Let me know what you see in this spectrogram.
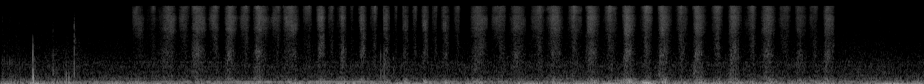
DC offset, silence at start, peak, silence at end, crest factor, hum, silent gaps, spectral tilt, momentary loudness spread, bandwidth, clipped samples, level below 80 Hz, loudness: under 0.1%; 0 s; -18 dBFS; 0 s; 20 dB; none; none; -3.5 dB/octave; 10 LU; 16.5 kHz; under 0.1%; -42 dBFS; -38 LUFS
